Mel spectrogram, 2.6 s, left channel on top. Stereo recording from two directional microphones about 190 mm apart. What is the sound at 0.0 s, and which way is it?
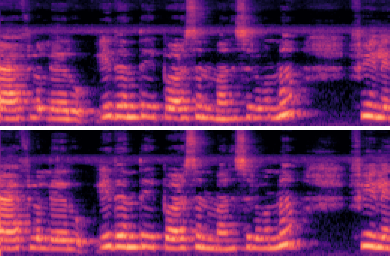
A woman's voice, 25° right (ahead or behind).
